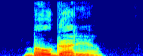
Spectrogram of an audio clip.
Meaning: Bulgaria (a country in Southeastern Europe; official name: Респу́блика Болга́рия (Respúblika Bolgárija))
- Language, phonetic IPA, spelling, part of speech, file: Russian, [bɐɫˈɡarʲɪjə], Болгария, proper noun, Ru-Болгария.ogg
